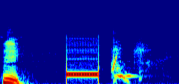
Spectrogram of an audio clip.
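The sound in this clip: A telephone call being placed: one steady electronic ringing tone sounds alone for about half a second, with speech just before and after it.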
